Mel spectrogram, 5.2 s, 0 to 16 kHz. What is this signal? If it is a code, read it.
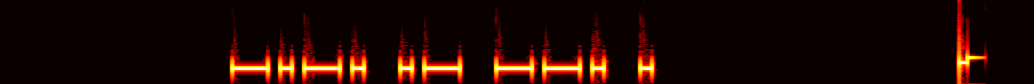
Morse code, heard as a keyed tone, about 20 wpm, 690 Hz. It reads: CAGE
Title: Easy Words with Hints - 20wpm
